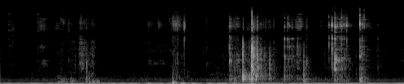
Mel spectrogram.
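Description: Small metal parts clinking and clicking as they are picked up and handled, in a scatter of light knocks that is busiest in the second half.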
